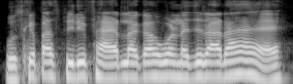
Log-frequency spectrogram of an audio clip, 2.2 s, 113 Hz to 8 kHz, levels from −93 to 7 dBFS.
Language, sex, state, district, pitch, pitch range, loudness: Hindi, male, Jharkhand, Garhwa, 170 Hz, 155-175 Hz, -9 LUFS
